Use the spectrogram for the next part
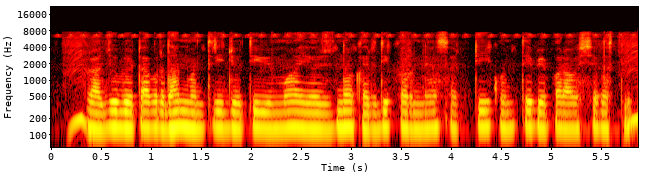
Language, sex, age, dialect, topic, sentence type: Marathi, male, 18-24, Varhadi, banking, statement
